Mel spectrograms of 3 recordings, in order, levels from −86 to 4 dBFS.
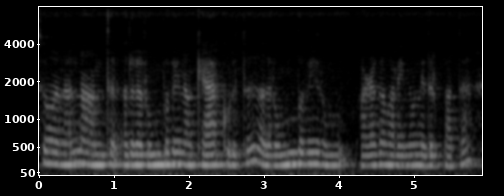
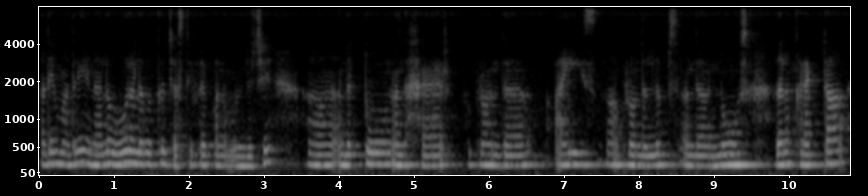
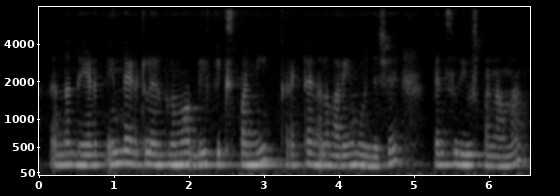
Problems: background sounds at intervals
